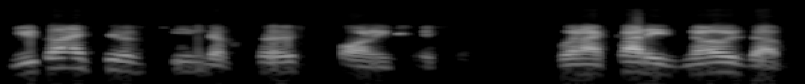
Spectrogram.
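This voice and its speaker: A boxer, talking earnestly and emphatically in an interview, often repeating himself. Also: male voice, mid-range voice, expressive, brisk, breathy edge, no echo. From South Africa. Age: 30s. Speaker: boxer guest. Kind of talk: interview conversation. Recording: tinny phone-like dry sound.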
